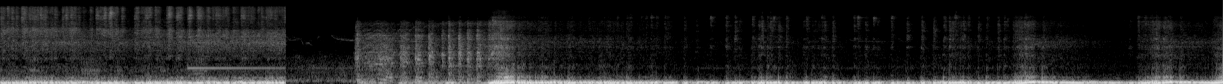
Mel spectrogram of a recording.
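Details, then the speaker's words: Gen 1 Cadillac CTS-V V8, started cold after sitting about two years; settles into an uneven, lumpy low rumble that never smooths out, a rough cold idle. "and this thing is not happy when it's cold then not running for basically two years other than getting it off the trailer"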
